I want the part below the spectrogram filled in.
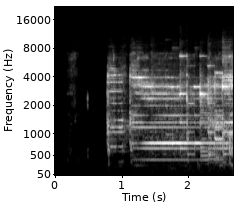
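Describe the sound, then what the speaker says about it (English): A phone ringtone starts after a couple of short blips, then sounds as a loud, sustained electronic melody of bright, steady tones, close to the phone. "See, so that's my ringtone."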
